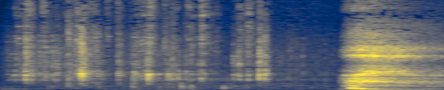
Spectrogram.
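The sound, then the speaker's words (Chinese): Keys jangling: faint, scattered light metallic clinks followed by a brighter, louder rattling jingle near the end. “等一下，你的钥匙忘家里了。”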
